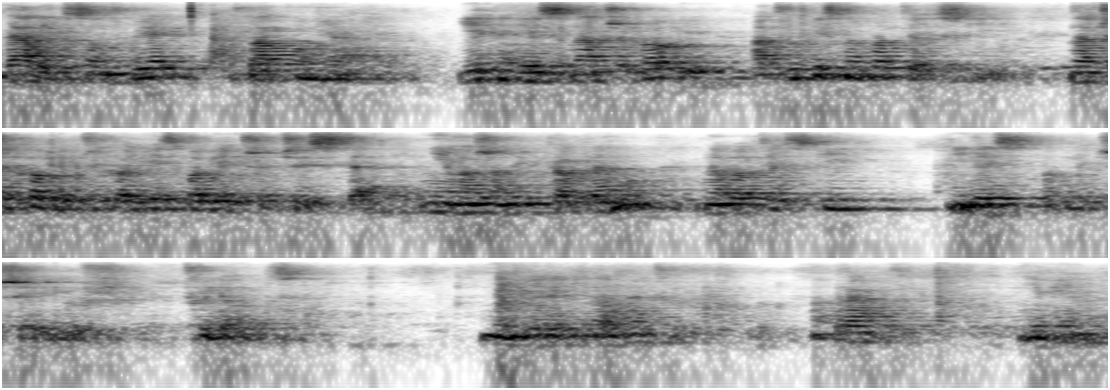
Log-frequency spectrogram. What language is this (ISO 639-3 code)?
pol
